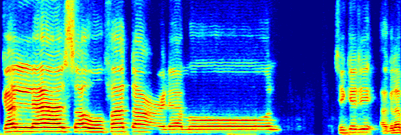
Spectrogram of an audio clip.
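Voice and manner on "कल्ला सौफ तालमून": very slow raised tajweed chant; Quranic recitation. Shown as a demonstration. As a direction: stretch कल्ला and the meem of तालमून. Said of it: "नून को साकिन कर देंगे".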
